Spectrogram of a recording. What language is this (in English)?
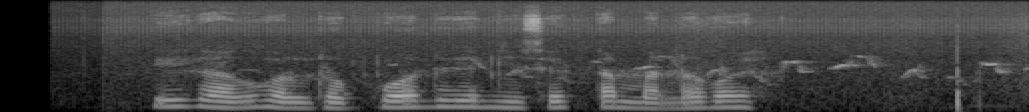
Kalenjin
